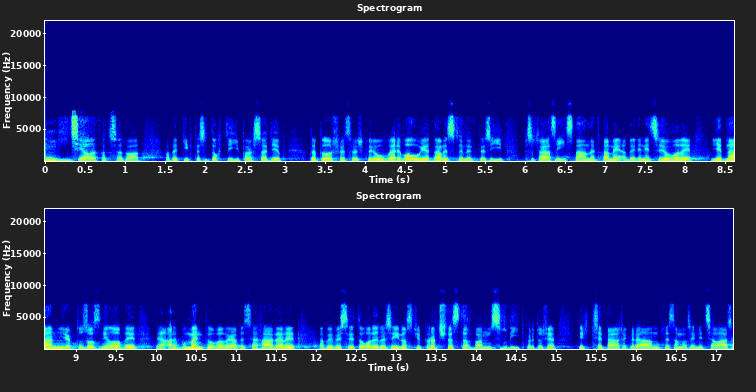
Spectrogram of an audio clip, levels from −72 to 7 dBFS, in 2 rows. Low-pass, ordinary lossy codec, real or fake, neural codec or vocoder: 7.2 kHz; Opus, 24 kbps; fake; codec, 16 kHz, 0.5 kbps, FunCodec, trained on Chinese and English, 25 frames a second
